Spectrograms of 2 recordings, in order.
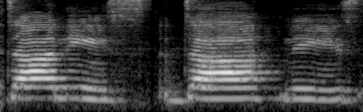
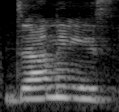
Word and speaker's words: Daniece: It's Daniece, Daniece. Put it on the screen in big letters. My name right there, Daniece.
